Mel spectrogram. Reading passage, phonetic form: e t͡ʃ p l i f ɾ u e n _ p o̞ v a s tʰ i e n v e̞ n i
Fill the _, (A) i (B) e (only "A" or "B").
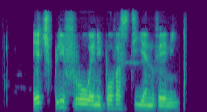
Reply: A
